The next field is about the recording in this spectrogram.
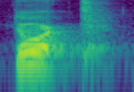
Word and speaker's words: Dordt: Okay, people who are listening, it's not Dork. It's spelled D-O-R-D-T. Dort.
